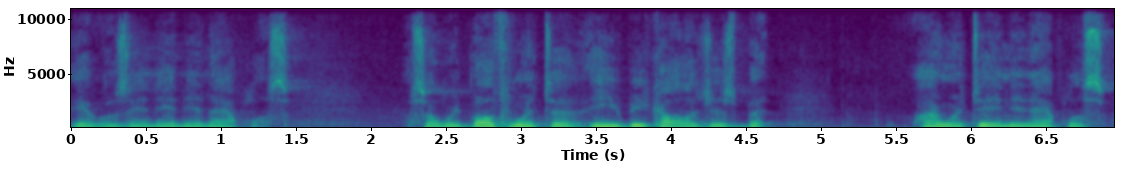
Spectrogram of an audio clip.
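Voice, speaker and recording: A man's somewhat breathy voice with a dark, mellow tone, fairly even intonation and a moderate pace. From Southern Indiana. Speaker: retired math and physics teacher. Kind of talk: oral history interview answer.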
